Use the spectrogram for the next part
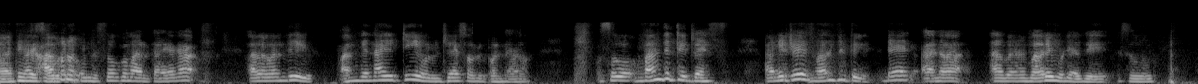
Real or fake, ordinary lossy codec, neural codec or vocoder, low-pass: fake; AAC, 32 kbps; codec, 16 kHz, 1 kbps, FreqCodec, smaller model; 7.2 kHz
